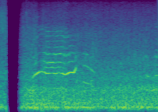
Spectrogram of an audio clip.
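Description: Steady rush of stream water with wind buffeting the microphone, starting abruptly after a brief cut to silence. A child's high-pitched call rises and falls about half a second in.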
